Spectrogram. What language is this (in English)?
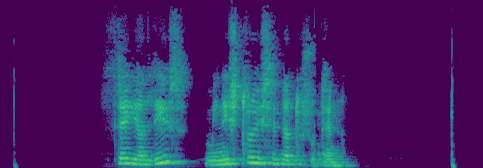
Basque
